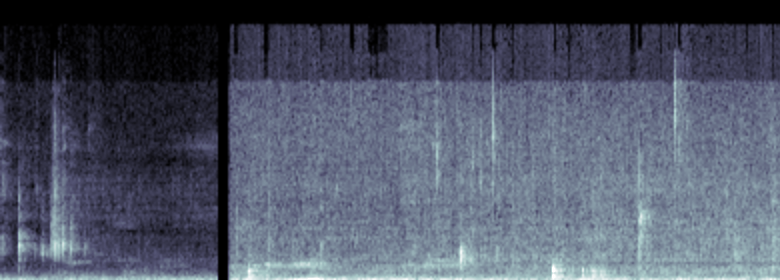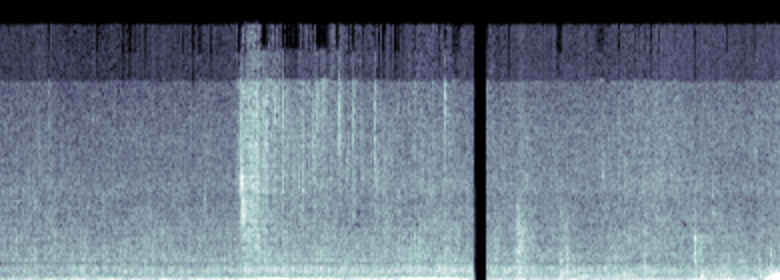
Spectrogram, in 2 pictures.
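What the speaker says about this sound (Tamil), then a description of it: "இப்போ இதை நல்லா பொரித்து எடுத்துடலாம்" Baby corn fries frying in a small amount of oil over medium heat, giving a steady soft sizzle with faint ticks and pops throughout, close and fairly quiet, with no talking.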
